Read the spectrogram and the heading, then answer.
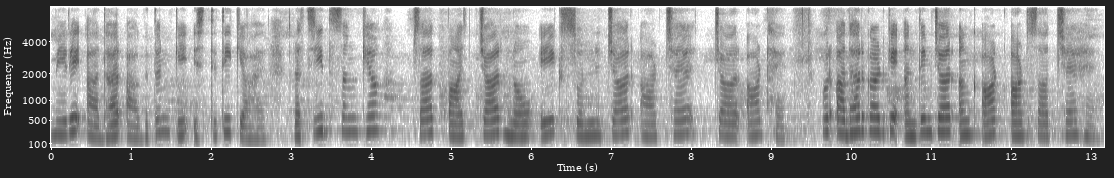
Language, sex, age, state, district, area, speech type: Hindi, female, 18-30, Madhya Pradesh, Narsinghpur, rural, read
